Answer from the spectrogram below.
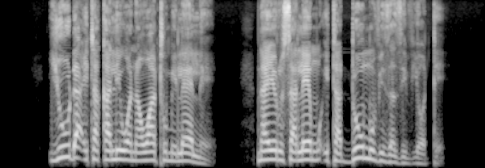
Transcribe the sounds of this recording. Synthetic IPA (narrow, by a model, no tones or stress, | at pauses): juɗaitakaliwanawatumilɛlɛ̰ | najɛɾusalɛmuʔitaɗumuvizazivjɔtɛ̰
